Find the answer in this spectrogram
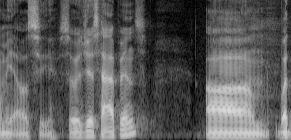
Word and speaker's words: Ellse: and started calling me Ellse. And then other people just didn't even know how to say. They were saying Elise and like Elke, like a bunch of weird stuff.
